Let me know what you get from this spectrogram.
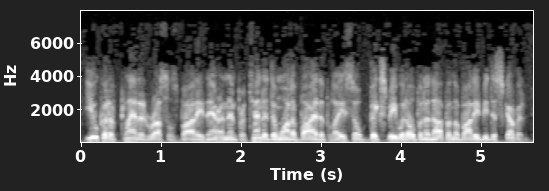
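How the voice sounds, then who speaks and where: An actor playing a dogged, weary but wry investigator in a 1950s radio detective drama, with clipped, punchy phrasing. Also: male voice, lowish voice, fast, slightly rough, no room sound. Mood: accusing. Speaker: lead actor and narrator. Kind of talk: 1950s radio detective acting and first-person narration. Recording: muffled vintage radio recording, music underneath.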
